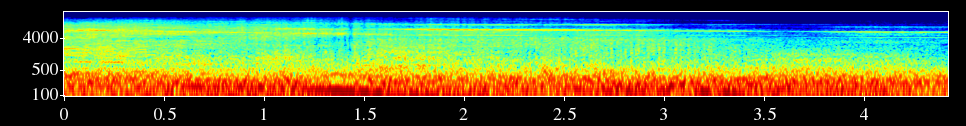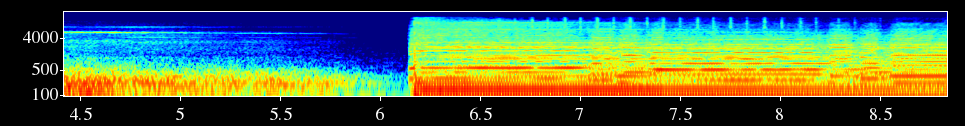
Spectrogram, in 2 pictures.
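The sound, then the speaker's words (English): A powerful spaceship lifts off the surface of a moon with a loud, broad roaring rumble and thin whining tones. The roar thins and fades away, then music starts abruptly. “pulls back on the throttle and the powerful spaceship lifts off the surface of the fourth moon of Ogana.”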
